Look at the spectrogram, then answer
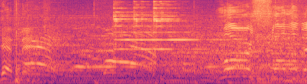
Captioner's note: bell ringing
